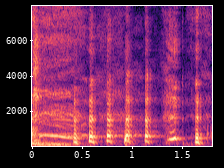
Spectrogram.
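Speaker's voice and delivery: high, helpless laugh. Real, not acted. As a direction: crack up laughing. Laughing at teasing co-host.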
